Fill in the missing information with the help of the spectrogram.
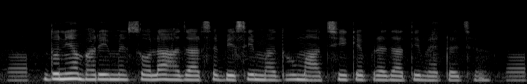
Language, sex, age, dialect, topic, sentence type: Maithili, female, 18-24, Eastern / Thethi, agriculture, statement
